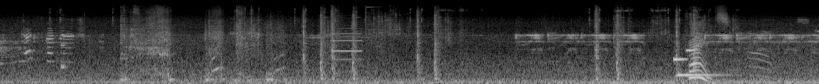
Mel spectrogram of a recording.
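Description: A ticket machine's buttons click.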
